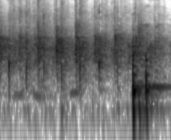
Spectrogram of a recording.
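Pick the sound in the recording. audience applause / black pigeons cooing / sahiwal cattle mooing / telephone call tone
audience applause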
